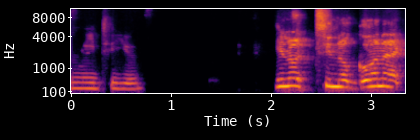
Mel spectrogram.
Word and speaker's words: Tinogona: it just, for me, you have this word, tinongo. I don't know if I pronounce it correctly. No, tinogona.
